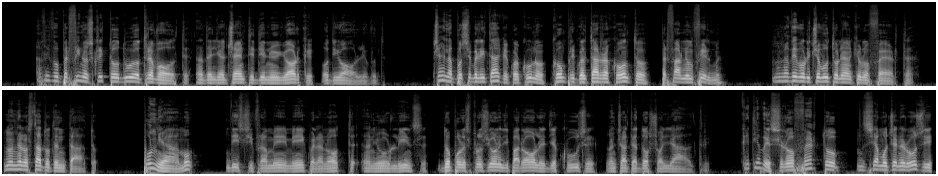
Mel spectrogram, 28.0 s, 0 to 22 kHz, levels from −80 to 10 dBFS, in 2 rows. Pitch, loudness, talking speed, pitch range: 110 Hz, -19 LUFS, 140 wpm, 95-140 Hz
